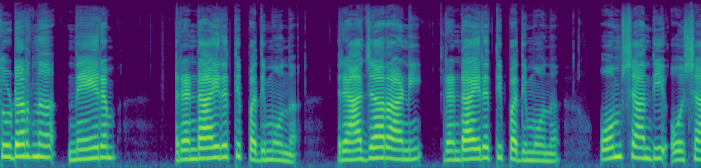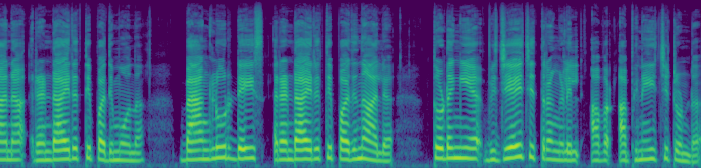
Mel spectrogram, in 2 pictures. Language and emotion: Malayalam, neutral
